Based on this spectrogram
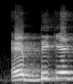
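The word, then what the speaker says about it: abdicate: एब्डिकेट इसका सही pronunciation है, लेकिन अगर मैं इसको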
